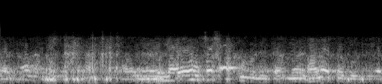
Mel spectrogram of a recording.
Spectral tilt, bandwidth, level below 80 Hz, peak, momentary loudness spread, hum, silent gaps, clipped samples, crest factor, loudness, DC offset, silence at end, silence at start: -12 dB/octave; 4.2 kHz; -46 dBFS; -2 dBFS; 7 LU; none; none; under 0.1%; 12 dB; -14 LUFS; under 0.1%; 0 s; 0 s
